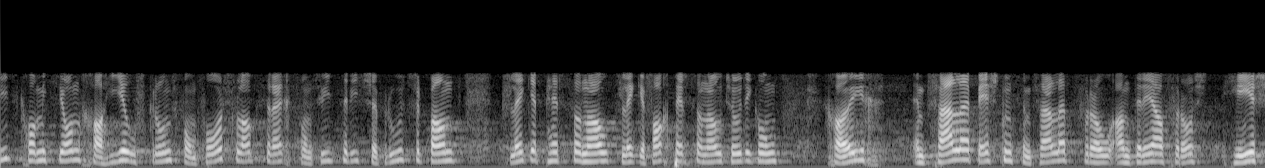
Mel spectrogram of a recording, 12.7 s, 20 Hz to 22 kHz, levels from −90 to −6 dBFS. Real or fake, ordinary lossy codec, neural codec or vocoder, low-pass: real; none; none; 3.6 kHz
